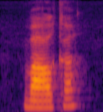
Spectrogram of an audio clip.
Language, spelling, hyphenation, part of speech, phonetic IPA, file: Czech, válka, vál‧ka, noun, [ˈvaːlka], Cs-válka.ogg
- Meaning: war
